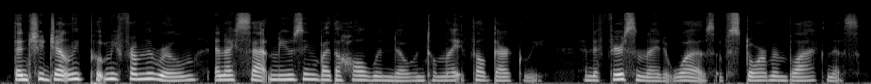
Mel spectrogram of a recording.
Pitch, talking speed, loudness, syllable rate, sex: 195 Hz, 200 wpm, -20 LUFS, 4.8 syllables/s, female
